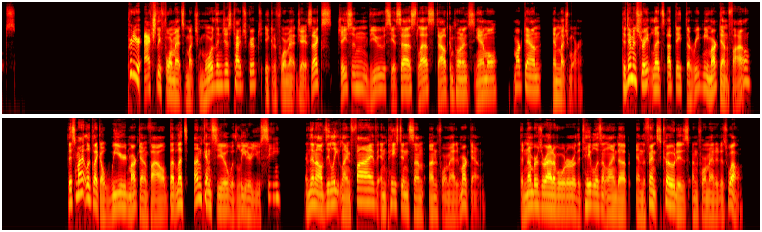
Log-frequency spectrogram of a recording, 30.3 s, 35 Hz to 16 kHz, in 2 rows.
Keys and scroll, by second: 13.2-14.2 typing, 14.7 Return, 19.2 space, 19.6 u, 19.9 c, 21.9 4, 22.0 j, 22.6 d, 23.5 shift+o, 24.4 super+v.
